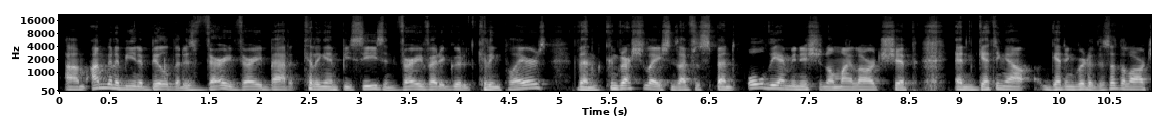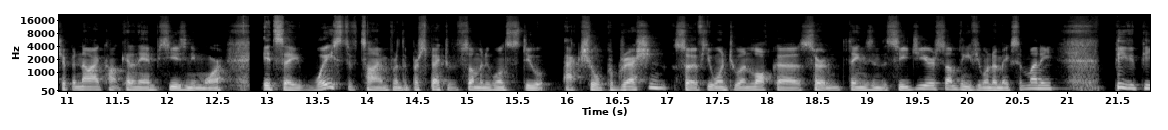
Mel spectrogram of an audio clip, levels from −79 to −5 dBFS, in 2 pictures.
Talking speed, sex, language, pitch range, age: 250 wpm, male, English, 105-145 Hz, 20-39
